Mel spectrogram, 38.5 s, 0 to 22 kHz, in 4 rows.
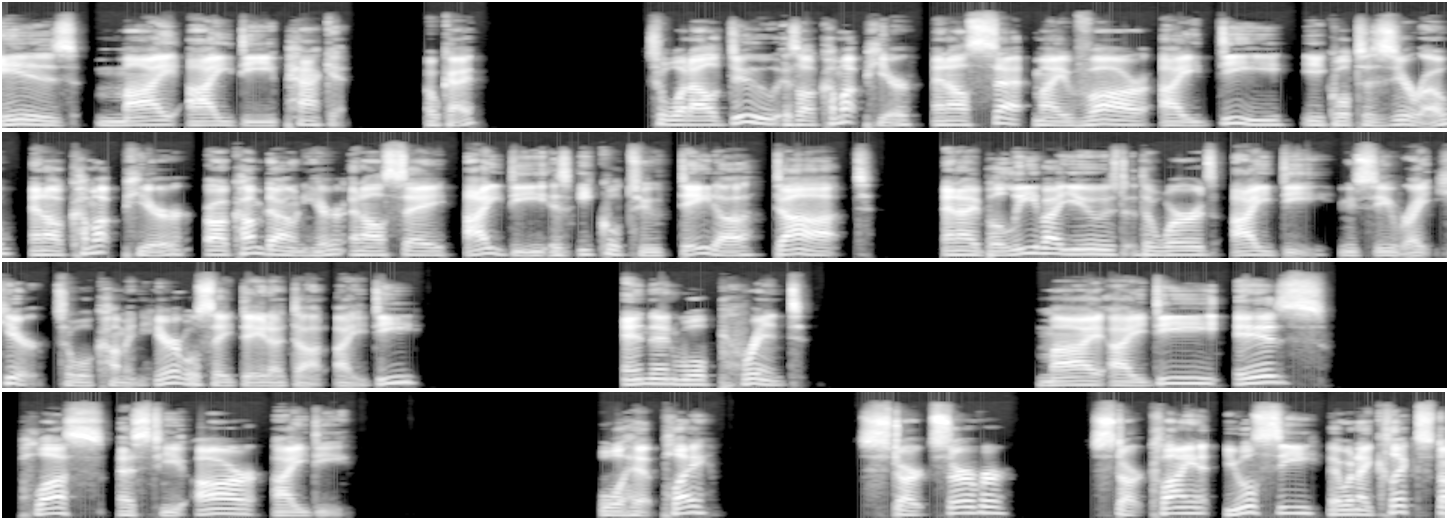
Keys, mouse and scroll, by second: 0.0 Escape, 0.0 Return, 0.8 click, 3.8 click, 4.9-6.1 scroll down 4, 6.1 click, 6.4-9.1 typing, 8.2 scroll, 9.8-10.1 scroll, 10.5 click, 11.6-12.7 scroll down 5, 12.4-15.2 typing, 12.8 scroll, 16.3 click, 17.4-18.2 typing, 17.7 click, 19.2 click, 19.7 click, 20.4 click, 20.8-21.7 typing, 23.0 middle click, 23.4 Return, 23.6-31.0 typing, 31.4 ctrl+s, 33.0 click, 34.2 click, 34.8 click, 36.2 click.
